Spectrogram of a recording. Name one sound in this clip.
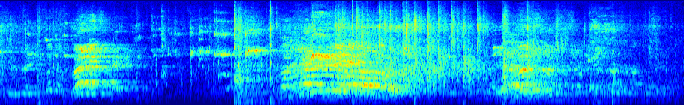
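Young men shout and call out in an echoing hall.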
